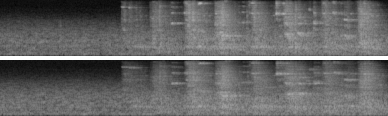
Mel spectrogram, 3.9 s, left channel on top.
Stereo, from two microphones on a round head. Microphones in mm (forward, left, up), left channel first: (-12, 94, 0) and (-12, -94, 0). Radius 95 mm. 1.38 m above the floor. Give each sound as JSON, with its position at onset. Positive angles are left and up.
{"t": 1.2, "sound": "cutlery clinking", "side_deg": 60, "distance_m": 1.6}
